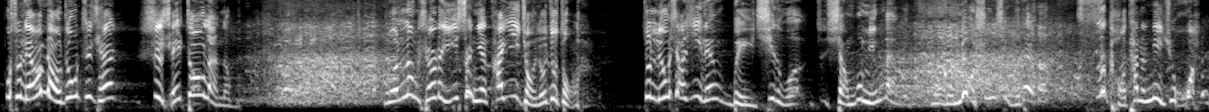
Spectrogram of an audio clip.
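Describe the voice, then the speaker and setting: A young adult man from northern China doing a stand-up set, telling self-mocking stories in an animated way. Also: very high-pitched, fast, noisy background. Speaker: stand-up comedian. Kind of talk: stand-up comedy performance. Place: live comedy stage.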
